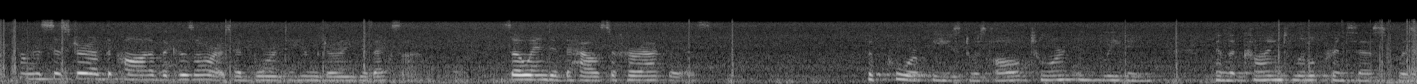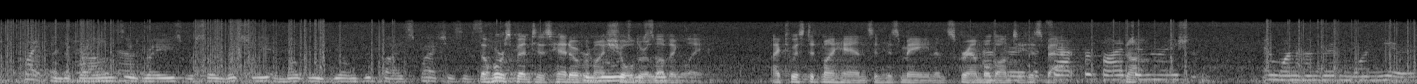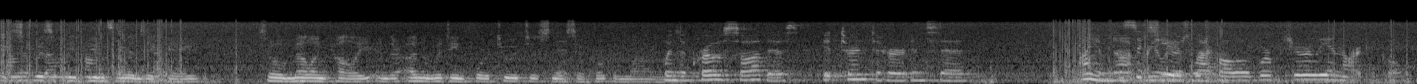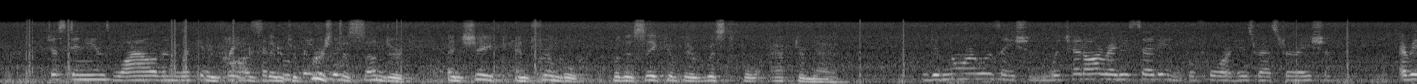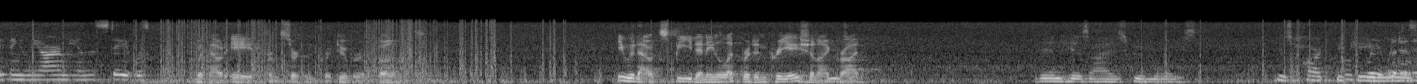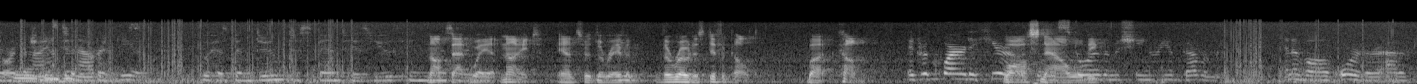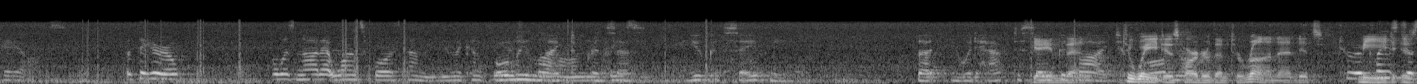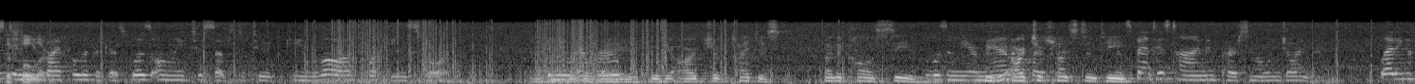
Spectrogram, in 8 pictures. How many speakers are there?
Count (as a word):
four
